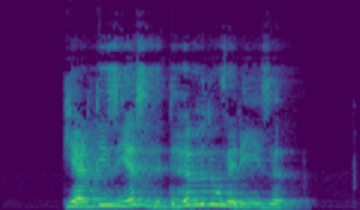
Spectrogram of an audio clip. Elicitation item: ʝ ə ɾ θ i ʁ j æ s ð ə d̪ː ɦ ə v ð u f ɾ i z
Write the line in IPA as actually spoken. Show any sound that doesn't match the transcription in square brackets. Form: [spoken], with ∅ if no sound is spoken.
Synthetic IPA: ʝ ə ɾ θ i [z] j æ s ð ə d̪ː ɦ ə v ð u [v] ɾ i z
